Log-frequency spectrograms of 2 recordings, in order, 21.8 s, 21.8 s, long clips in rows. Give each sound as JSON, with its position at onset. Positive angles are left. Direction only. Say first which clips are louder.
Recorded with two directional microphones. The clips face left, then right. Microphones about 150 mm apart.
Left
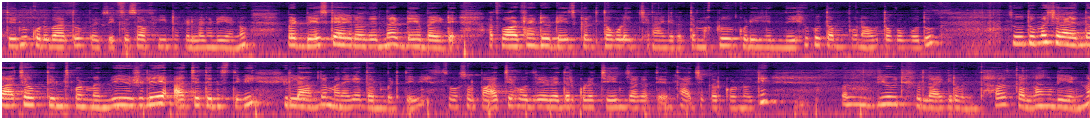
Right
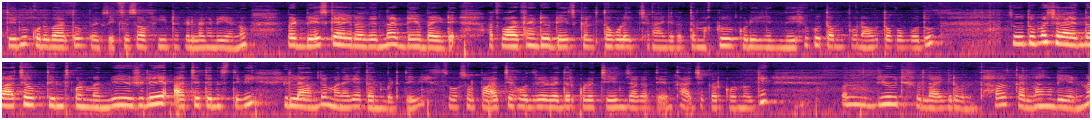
{"t": 0.0, "sound": "a woman's voice", "louder": "right 2 dB", "side_deg": 5}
